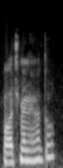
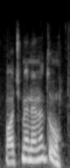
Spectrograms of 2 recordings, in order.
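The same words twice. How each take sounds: First: तू lifted in a rising question tune; a quizzing repeat that climbs on तू. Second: Said in the usual way. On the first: Real, not acted. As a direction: ask it again, ending up on तू.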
